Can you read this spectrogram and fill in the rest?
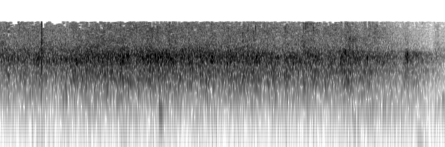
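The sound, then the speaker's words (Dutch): An audience claps steadily after a music performance, a dense wash of many hands that holds fairly even for the whole stretch and begins to thin slightly toward the end. “En dank, ja, nog een applaus.”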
